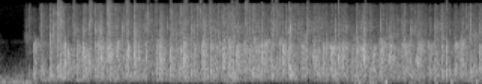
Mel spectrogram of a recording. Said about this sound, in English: yeah, if we could just have one more big round of applause for the five speakers. Thank you all very much.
